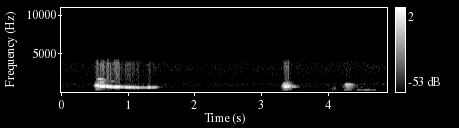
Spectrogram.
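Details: Dogs barking at 10 PM: one drawn-out falling yelp-like bark lasting about a second, then after a long silence a short sharp bark and a few softer broken whimpering notes.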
